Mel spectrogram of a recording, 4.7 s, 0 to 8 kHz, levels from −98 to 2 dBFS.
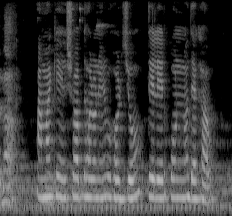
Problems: none marked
